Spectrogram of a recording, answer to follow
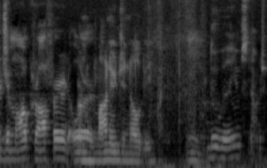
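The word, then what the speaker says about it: Ginóbili: Manu Ginobili.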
